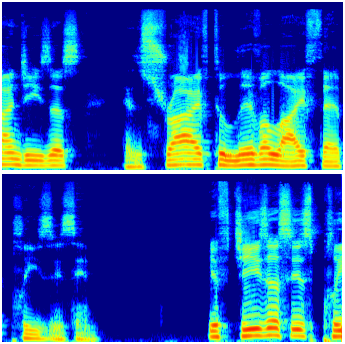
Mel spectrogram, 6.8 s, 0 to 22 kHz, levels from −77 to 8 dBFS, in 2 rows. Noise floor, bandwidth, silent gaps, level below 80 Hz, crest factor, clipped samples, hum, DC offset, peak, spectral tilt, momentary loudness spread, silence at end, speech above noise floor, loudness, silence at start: -68 dBFS; 19 kHz; none; -36 dBFS; 14 dB; 0.2%; none; under 0.1%; 0 dBFS; -6.5 dB/octave; 14 LU; 0 s; 56 dB; -13 LUFS; 0 s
